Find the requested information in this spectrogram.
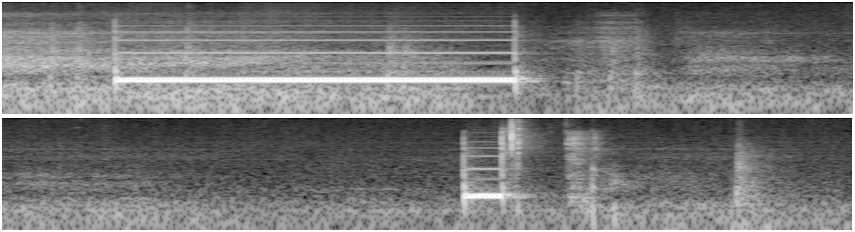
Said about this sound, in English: Dialing Florida.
